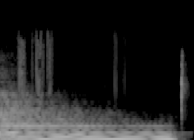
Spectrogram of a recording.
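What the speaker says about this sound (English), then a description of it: "starts off with a slide to the E note on the B string" An electric guitar slides up to an E on the B string, then holds a single clean, loud sustained note for about two seconds before it is cut off.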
